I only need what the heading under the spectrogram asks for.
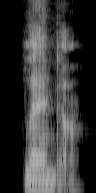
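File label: "lander", Australian English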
